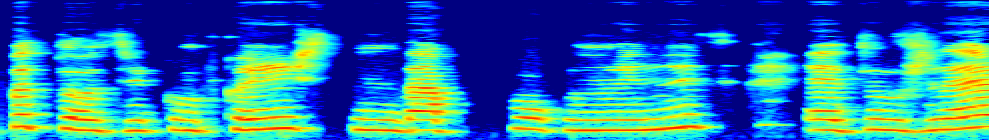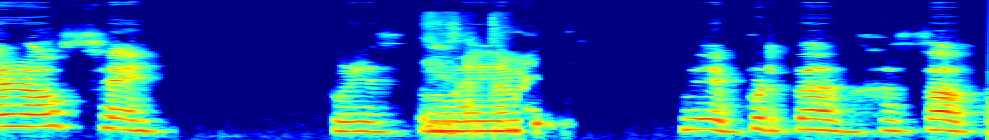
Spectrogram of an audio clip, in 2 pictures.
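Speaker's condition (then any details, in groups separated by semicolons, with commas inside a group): Ataxia; ataxia after brain injury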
